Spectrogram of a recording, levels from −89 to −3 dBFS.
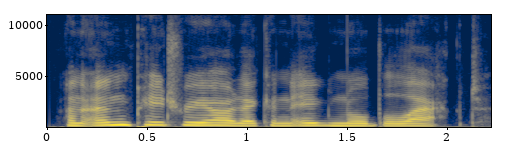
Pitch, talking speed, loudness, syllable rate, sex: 225 Hz, 135 wpm, -13 LUFS, 4.9 syllables/s, female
